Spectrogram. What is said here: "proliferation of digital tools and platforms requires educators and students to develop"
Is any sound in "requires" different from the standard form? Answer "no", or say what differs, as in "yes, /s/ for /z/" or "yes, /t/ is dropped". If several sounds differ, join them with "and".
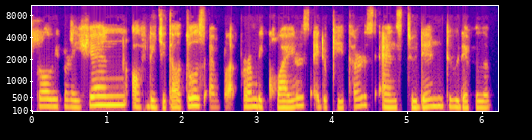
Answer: yes, /s/ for /z/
